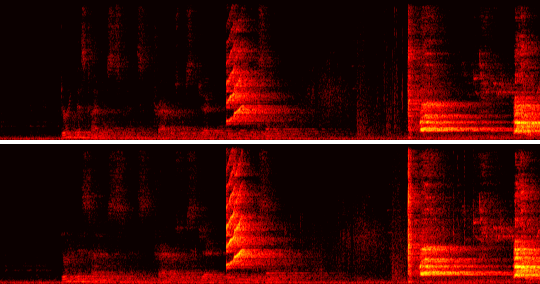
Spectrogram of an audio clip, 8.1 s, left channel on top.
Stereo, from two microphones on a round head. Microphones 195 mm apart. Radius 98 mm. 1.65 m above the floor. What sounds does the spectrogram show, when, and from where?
0.9 s a man speaking: 75° left (ahead or behind), 1.0 m; by 4.4 s 45° left (ahead or behind), 3 m
3.4 s a door slam: 35° right (ahead or behind), 0.6 m
6.3 s a dog barking: 20° right (ahead or behind), 1.5 m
